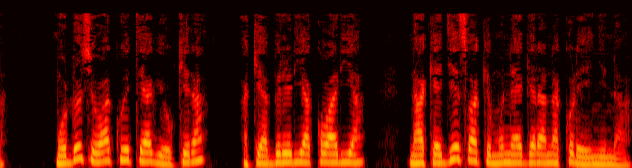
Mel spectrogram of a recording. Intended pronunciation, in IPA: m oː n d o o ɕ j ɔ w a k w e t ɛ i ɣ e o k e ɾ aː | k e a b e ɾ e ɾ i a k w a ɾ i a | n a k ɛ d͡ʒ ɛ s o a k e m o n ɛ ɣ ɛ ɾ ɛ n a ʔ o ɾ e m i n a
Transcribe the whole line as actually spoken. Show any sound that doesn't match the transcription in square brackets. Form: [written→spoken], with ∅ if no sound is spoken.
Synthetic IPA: m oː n d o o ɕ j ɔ w a k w e t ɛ [i→a] ɣ e o k e ɾ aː | k e a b e ɾ e ɾ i a k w a ɾ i a | n a k ɛ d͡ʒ ɛ s o a k e m o n ɛ ɣ ɛ ɾ [ɛ→a] n a [ʔ→k] o ɾ e [m→ɲ] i n a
